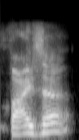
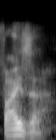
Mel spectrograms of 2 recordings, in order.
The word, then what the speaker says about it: Pfizer: tony fauci means anything it's pronounced fisa you gotta get that brooklyn new york accent fisa andrew orr is here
